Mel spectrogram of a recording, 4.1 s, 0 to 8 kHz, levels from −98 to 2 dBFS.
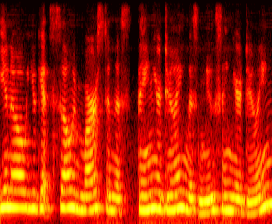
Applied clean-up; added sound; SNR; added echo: neural separator model SepFormer DNS4.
